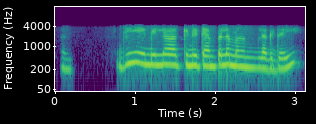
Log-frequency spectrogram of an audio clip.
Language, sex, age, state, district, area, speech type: Punjabi, female, 18-30, Punjab, Muktsar, rural, conversation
